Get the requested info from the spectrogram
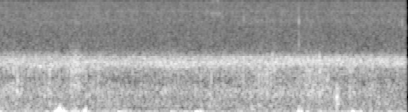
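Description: Low, steady rumbling background noise with a faint hiss, and a few soft knocks about half a second in.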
